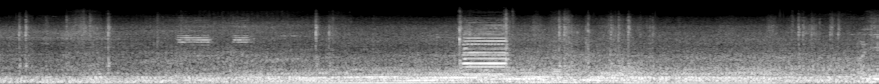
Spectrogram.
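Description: Busy morning traffic with steady road and engine rumble from cars in an Alto VXI Plus drive, and a short, loud car horn honk sounding near the middle, with faint talk mixed in.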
